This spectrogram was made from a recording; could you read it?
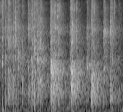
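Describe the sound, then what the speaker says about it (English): An audience at a youth debate session claps for themselves, a handful of sharp, separate hand claps in an uneven rhythm, close and fairly loud, with no one talking over them. "You guys, can you please clap for yourselves?"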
